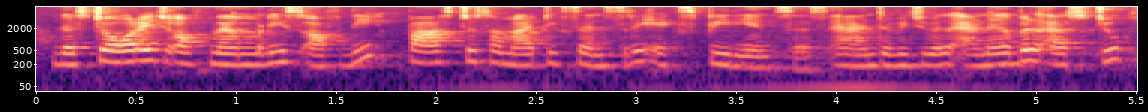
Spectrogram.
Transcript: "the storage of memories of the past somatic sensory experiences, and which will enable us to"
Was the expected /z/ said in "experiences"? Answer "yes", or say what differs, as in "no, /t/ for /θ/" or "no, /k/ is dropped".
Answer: no, /s/ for /z/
